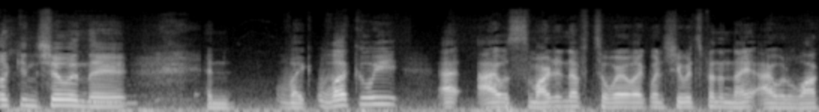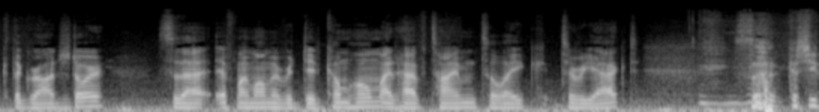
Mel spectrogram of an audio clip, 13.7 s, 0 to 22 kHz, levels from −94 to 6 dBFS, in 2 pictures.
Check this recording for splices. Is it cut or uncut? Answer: cut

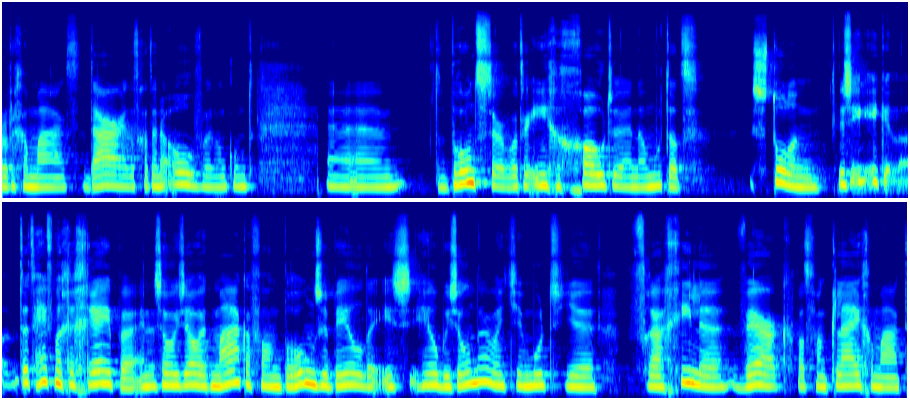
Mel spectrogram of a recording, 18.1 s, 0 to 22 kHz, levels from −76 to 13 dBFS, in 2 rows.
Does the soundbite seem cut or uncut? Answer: cut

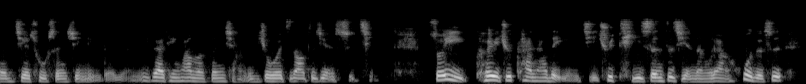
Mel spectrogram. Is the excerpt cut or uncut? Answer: uncut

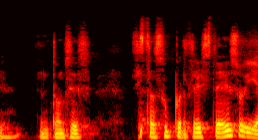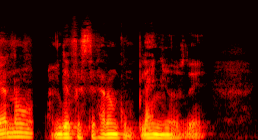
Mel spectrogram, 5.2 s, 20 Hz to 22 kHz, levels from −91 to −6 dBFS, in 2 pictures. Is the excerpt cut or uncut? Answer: cut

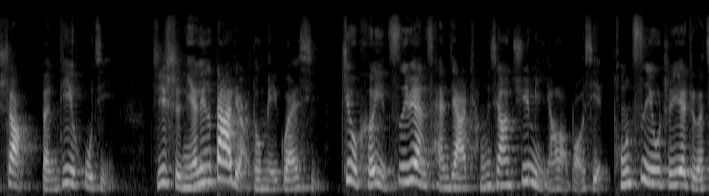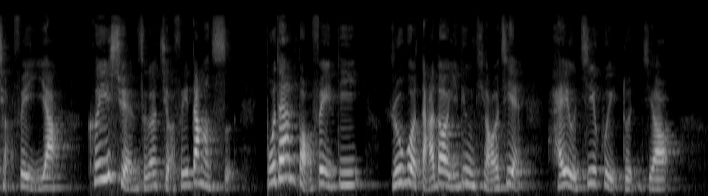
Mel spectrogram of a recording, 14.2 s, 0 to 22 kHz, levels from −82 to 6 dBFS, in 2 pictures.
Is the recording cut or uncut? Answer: cut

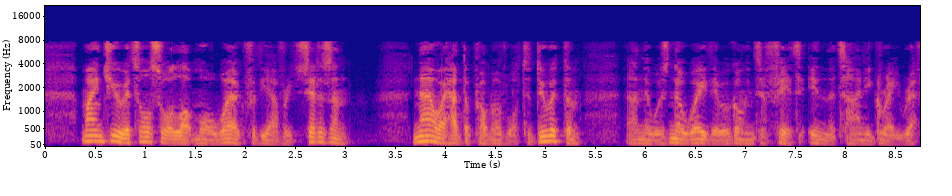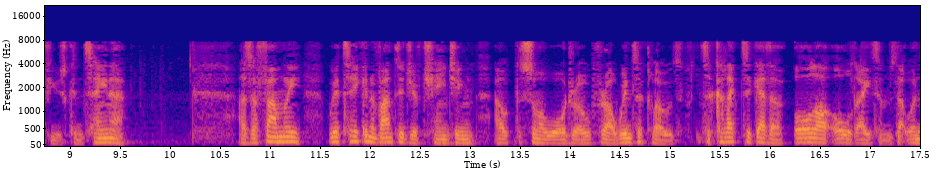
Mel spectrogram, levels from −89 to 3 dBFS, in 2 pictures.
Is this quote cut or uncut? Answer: cut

